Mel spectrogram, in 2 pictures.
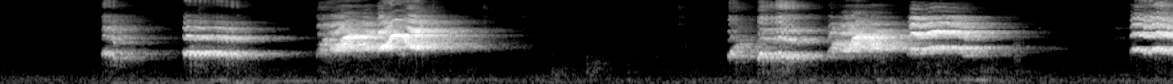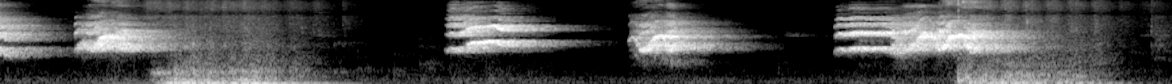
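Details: Cockatiel giving a series of short harsh squawks and chirps in bursts, some clipped and some drawn out, spaced irregularly over about eleven seconds, with occasional thumping noises.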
